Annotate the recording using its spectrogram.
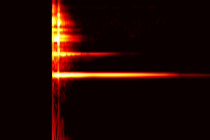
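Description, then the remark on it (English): A single bright clink of coffee cups tapped together in a toast, with a sharp ringing tone that lingers and fades over about a second. No voices. “Cheers to coffee.”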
